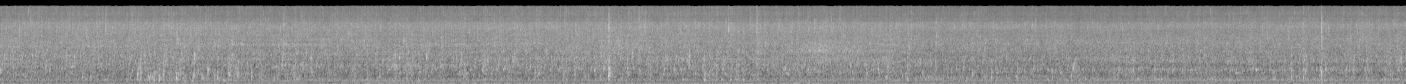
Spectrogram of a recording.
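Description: Streams of water falling from spouts into a koi pond, splashing steadily, with a few sharper splashes now and then.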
